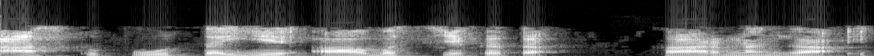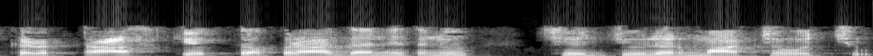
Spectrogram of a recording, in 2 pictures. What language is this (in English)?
Telugu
